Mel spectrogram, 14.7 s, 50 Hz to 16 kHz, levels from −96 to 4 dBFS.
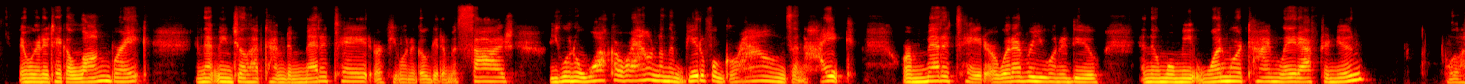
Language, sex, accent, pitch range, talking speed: English, female, American, 160-205 Hz, 220 wpm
